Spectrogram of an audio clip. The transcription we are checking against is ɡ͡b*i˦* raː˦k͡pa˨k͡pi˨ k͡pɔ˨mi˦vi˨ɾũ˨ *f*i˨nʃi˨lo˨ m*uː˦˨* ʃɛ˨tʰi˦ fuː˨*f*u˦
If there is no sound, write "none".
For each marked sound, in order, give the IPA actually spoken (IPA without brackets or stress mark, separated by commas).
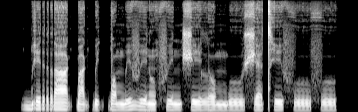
i˦, f, uː˨, f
